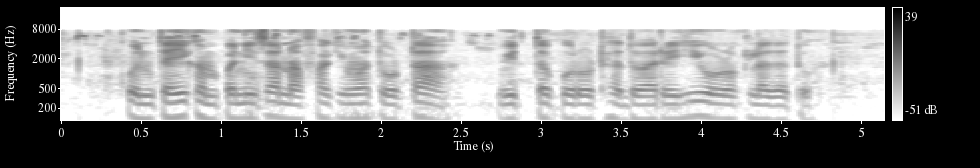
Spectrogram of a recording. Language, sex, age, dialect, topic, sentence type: Marathi, male, 25-30, Standard Marathi, banking, statement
